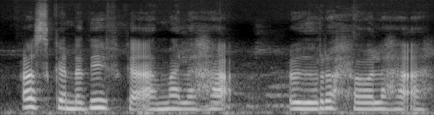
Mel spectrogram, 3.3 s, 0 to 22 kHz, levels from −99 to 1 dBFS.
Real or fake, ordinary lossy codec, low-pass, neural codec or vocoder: real; none; none; none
